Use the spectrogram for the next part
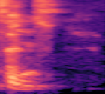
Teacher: Stress on the first syllable.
